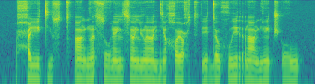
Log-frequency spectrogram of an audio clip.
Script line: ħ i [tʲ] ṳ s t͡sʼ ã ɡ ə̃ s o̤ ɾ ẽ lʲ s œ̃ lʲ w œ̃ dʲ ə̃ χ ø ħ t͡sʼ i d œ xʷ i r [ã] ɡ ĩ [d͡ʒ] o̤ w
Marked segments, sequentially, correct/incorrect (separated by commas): correct, correct, incorrect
